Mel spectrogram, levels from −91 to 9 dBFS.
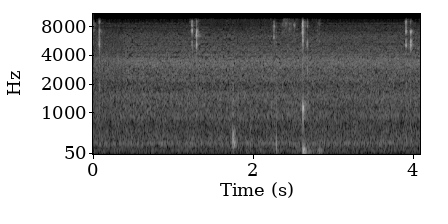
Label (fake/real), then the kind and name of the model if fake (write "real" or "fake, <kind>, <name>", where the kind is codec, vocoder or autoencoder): fake, vocoder, Vocos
